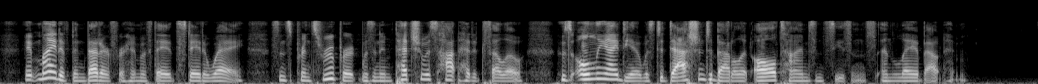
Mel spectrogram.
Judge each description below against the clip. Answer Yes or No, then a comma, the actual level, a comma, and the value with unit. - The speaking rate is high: Yes, fast, 220 wpm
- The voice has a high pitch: No, medium, 165 Hz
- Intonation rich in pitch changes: No, average, 4.8 semitones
